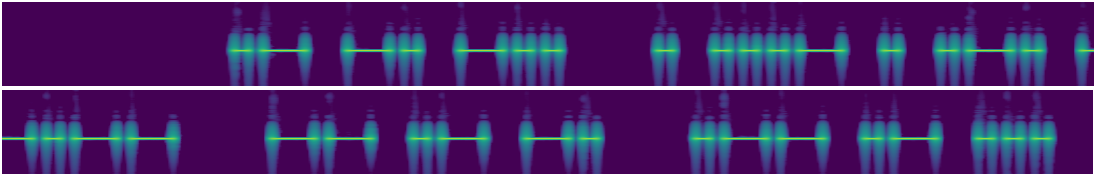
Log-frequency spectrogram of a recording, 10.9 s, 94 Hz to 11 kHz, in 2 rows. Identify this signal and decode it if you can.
Morse code, heard as a keyed tone, about 17 wpm, 700 Hz. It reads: AND EVERY MAN WAS
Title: Sentences from Top 1500 Words 17wpm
